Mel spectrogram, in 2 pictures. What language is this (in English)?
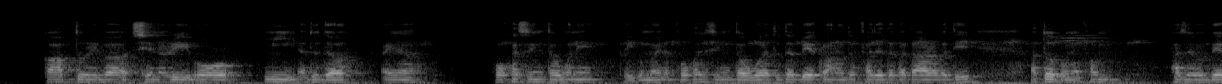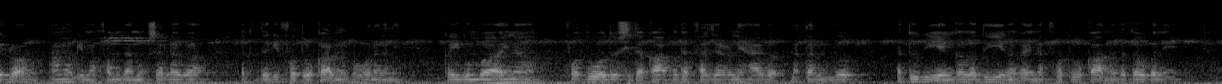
Manipuri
